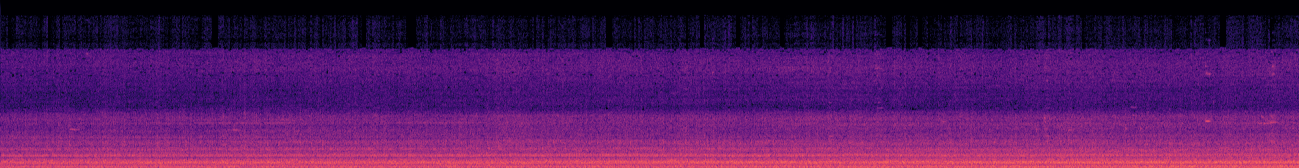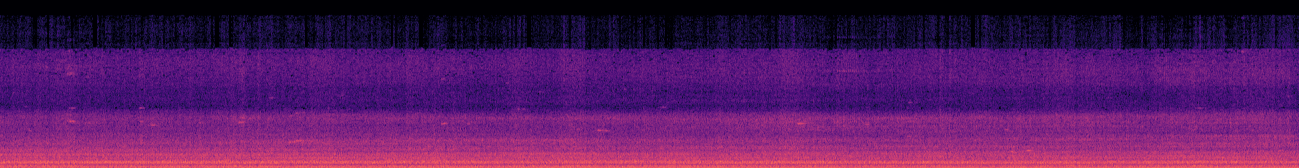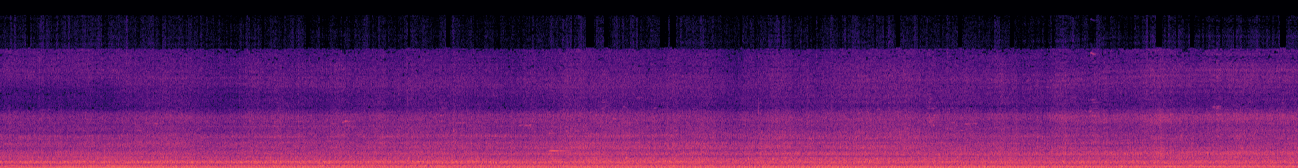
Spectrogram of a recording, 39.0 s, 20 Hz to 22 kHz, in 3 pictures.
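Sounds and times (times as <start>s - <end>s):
combine harvester engine drone: 0.0s - 38.9s.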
